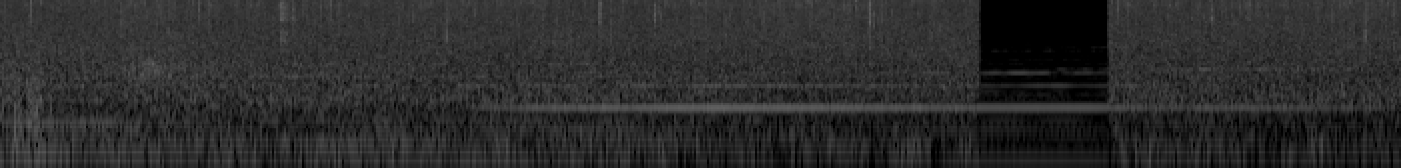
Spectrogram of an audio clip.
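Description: Steady rain storm in the game Morrowind, a constant soft hiss of rainfall with faint low tones underneath and a brief dropout near the end, no voices.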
